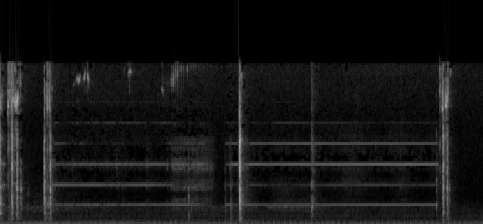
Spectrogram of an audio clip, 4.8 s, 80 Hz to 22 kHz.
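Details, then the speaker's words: 2013 VW CC 2.0L turbo with P0341 code, ignition switched off: sharp scattered clicks over a quiet hum as relays and modules power down, normal behaviour; 5-volt sensor supply checked good. "I'm gonna shut the car off and you're gonna hear these little clicking sounds it should sound like this the way it's supposed to"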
